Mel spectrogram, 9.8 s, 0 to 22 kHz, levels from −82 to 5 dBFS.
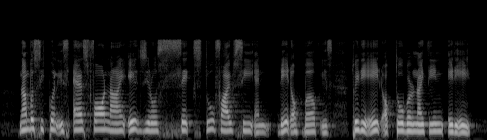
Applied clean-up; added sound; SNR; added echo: none; none; none; none.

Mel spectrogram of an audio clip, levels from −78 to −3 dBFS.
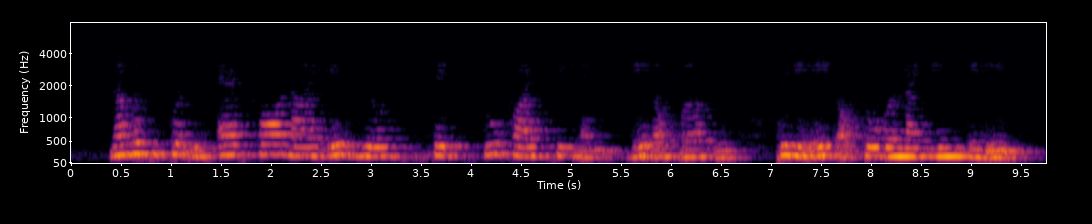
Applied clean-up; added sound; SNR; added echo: none; none; none; reverberation time 0.9 s.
